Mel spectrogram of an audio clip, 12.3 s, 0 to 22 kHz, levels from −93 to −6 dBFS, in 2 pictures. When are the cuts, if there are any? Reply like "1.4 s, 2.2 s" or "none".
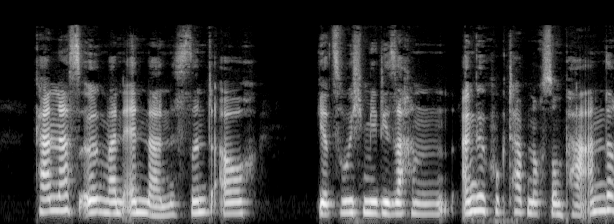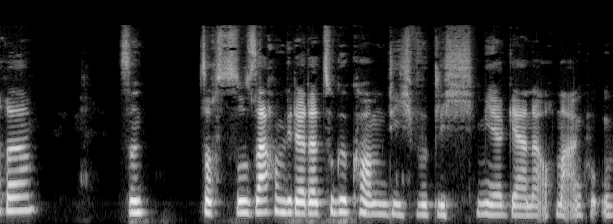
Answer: none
